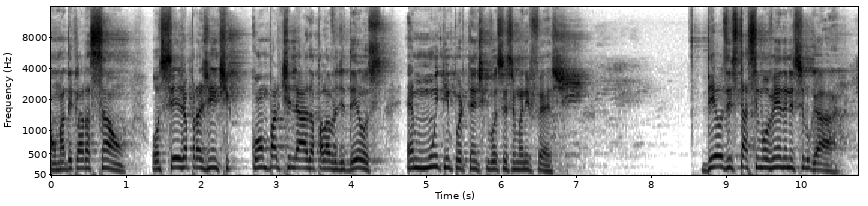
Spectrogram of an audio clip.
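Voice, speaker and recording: A pastor in his thirties preaches in a high, light voice. He talks to the congregation as if chatting with them, asking them questions along the way. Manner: conversational preaching, addresses the congregation directly. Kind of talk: sermon.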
